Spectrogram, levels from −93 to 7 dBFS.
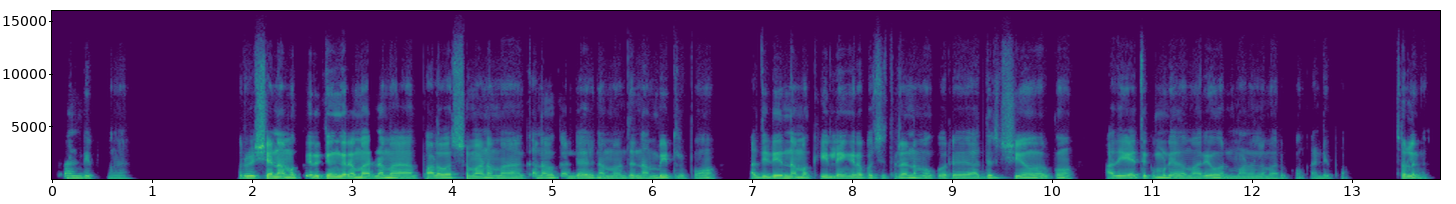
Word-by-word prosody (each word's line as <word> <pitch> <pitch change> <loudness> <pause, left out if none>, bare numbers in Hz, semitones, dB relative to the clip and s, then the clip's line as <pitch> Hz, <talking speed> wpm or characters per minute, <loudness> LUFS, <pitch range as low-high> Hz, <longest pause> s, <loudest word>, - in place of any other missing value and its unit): கண்டிப்பாங்க. 95 -3 -4 1.1
ஒரு 95 - 0
விஷயம் 130 +8 +5
நமக்கு 115 -3 +1
இருக்கிறது 125 +3 +5
என்கிற 125 -2 +5
மாதிரி 120 +1 +3
நம்ம 105 -2 +4 0.3
பல 100 +1 +2
வருஷமாக, 115 +3 -1
நம்ம 95 -1 -1 0.3
கனவு 100 +3 0
கண்டு, 95 +1 -2 0.2
நம்ம 90 -1 -3
வந்து 95 +3 -2
நம்பிக்கொண்டிருப்போம். 95 +2 -2 0.4
அது 105 - -1
திடீரென்று 135 +3 +4
நமக்கு 115 -1 -1
இல்லை 130 +3 +1
என்கிற 115 -2 0
பட்சத்தில் 110 +1 -2
நமக்கு 95 -2 -5
ஒரு 85 -1 -3 0.2
அதிர்ச்சியும் 105 +3 -1
இருக்கும். 110 +5 -3 0.4
அதை 95 - +1
ஏற்றுக்கொள்ள 115 -1 -1
முடியாத 100 -2 -1
மாதிரியும் 100 +3 0
ஒரு 90 - -7
மனநிலை 90 -2 -6
இருக்கும் - - -14
கண்டிப்பாக. 85 -1 -11 0.5
சொல்லுங்க. - - +1
105 Hz, 150 wpm, -22 LUFS, 95-115 Hz, 1.1 s, விஷயம்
